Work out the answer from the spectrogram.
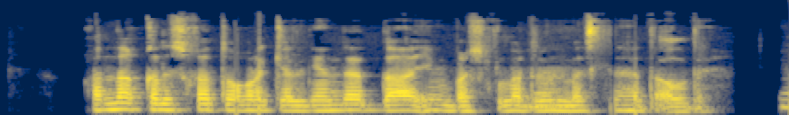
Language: Uyghur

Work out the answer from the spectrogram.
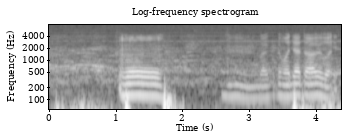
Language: Gujarati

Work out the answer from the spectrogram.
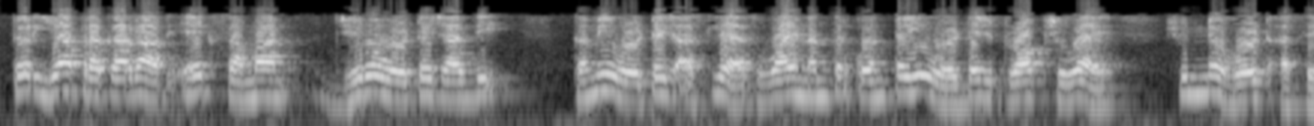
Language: Marathi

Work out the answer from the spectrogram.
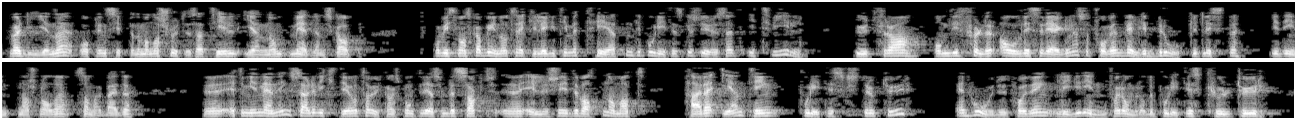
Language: Norwegian Bokmål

